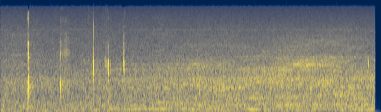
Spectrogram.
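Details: Hiccups: several short, sharp, irregularly spaced hiccup sounds over steady room noise, ordinary hiccups.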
